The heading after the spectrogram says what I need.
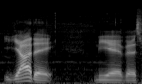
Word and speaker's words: Yedi Nieves: And I must apologize to any Lehman College fans listening, as we've been corrected on our pronunciation of their starting pitcher. It is Yedi Nieves. We've been pronouncing that incorrectly the last day, so I'm sorry about that.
